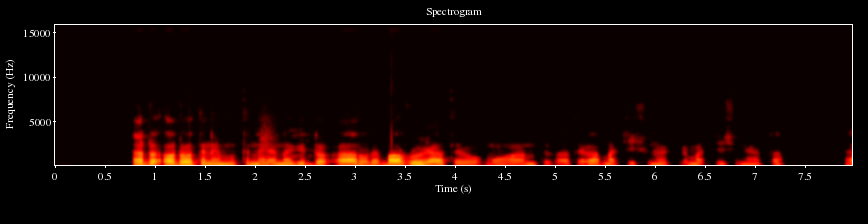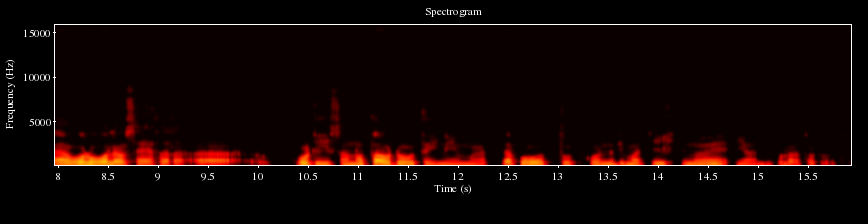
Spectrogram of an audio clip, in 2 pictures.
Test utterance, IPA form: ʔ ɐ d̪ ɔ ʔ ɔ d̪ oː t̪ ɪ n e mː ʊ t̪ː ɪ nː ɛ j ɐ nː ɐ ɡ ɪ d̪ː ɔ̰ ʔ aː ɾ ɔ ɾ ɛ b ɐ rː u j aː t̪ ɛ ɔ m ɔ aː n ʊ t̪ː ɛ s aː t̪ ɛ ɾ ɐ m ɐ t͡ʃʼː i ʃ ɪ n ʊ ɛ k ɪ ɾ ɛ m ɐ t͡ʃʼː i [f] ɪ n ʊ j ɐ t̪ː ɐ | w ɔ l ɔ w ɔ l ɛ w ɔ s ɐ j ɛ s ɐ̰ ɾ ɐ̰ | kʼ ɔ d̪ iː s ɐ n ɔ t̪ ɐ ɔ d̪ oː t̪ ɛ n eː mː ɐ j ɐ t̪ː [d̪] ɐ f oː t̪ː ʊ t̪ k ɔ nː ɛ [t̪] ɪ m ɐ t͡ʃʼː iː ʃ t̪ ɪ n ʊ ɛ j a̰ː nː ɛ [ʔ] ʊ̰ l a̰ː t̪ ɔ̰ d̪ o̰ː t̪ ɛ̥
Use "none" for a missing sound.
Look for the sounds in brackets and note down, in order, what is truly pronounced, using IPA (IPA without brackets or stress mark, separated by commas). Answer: ʃ, d̪, d̪, k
